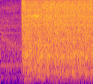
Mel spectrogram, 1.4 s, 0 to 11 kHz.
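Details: 2005 Chevy Impala that stalls occasionally: even starter cranking that never catches while a missing cam sensor signal is suspected; crank no start, later traced to injector and cam harness problem.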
